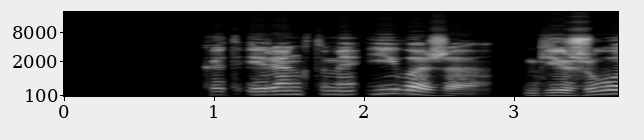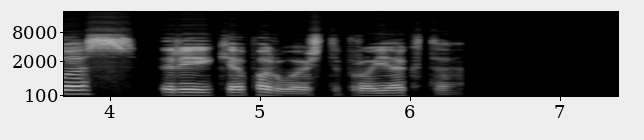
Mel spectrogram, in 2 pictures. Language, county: Lithuanian, Klaipėda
